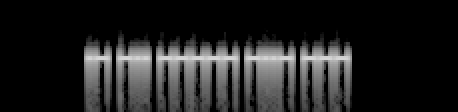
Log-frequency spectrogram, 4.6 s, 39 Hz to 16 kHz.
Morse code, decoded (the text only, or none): AD0XO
